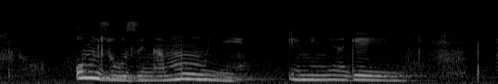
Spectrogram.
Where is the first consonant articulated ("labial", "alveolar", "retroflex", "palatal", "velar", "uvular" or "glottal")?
labial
